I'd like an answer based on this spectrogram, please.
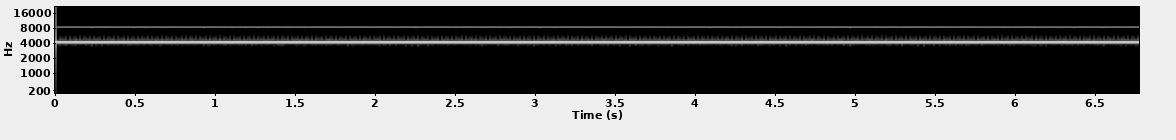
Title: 🔊 Tinnitus Sound Effects: What It's Like to Suffer from Tinnitus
